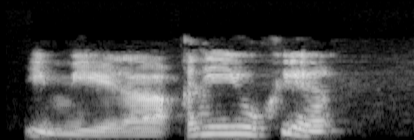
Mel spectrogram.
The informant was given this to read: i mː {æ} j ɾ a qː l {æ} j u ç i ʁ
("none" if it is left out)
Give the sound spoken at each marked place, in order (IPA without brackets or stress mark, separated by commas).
i, i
